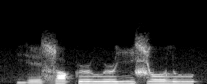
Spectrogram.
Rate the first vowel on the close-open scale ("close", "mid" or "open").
mid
